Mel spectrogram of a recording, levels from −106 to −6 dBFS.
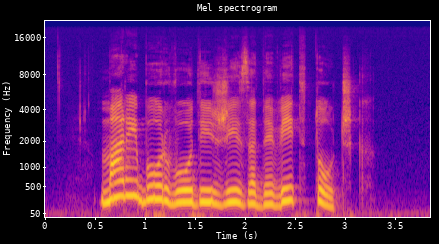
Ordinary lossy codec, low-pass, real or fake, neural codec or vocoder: none; 19.8 kHz; fake; vocoder, 44.1 kHz, 128 mel bands every 256 samples, BigVGAN v2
